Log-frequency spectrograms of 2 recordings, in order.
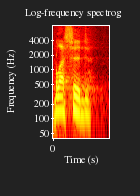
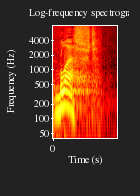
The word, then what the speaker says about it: blessed: Sometimes we pronounce it blessed, but it's blessed.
